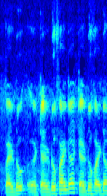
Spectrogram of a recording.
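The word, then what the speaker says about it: Pteridophyta: 5 के पी से टेरिडोफाइटा में पी साइलेंट होता है तो वो उसका पी वहाँ से।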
